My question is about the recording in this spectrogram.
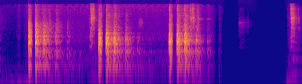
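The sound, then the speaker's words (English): Knocking at a door comes in three loud bursts, each a quick cluster of hard raps, followed by a pause and a single faint thump. No one speaks. “I think someone is at the door.”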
